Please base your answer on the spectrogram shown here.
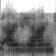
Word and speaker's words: Arcan: His name is Arjan Chetan, and he's from Turkey, so it's a little strange name, but it's spelled Arcan. And what was the last name? Chetan, C-E-T.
